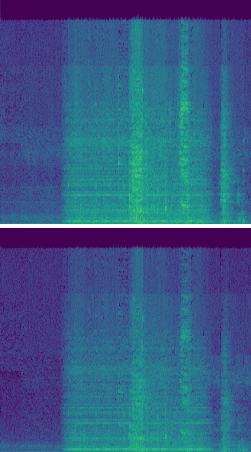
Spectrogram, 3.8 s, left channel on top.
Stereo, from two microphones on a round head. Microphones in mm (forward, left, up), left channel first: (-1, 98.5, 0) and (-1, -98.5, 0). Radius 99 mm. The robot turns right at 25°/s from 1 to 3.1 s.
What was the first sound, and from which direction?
Chewing, 65° left (ahead or behind).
